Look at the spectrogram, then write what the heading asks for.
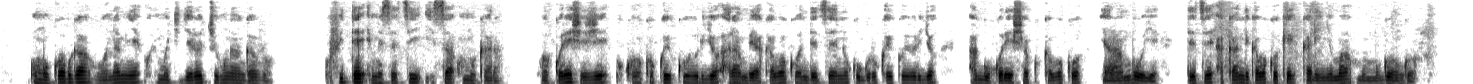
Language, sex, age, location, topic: Kinyarwanda, male, 18-24, Kigali, health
